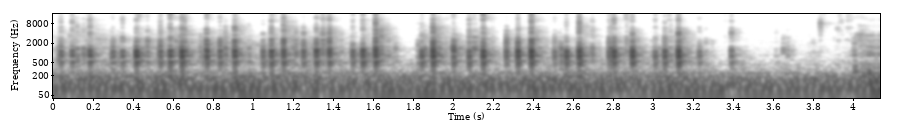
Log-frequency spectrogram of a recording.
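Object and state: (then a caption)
Fabric-covered gift box. Long nails tap quickly on a small, closed, red brocade fabric-covered gift box held up close, making about twenty short, dry clicks. Each tap carries a faint hollow tone near 1 kHz over a low, steady background rumble.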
